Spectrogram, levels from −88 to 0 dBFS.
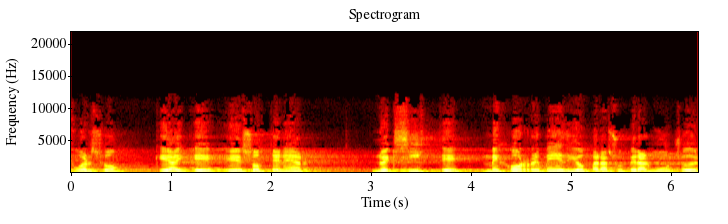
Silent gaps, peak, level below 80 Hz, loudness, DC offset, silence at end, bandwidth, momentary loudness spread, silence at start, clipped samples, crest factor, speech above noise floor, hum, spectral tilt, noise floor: none; 0 dBFS; -52 dBFS; -15 LUFS; under 0.1%; 0 s; 10 kHz; 8 LU; 0 s; under 0.1%; 14 dB; 24 dB; none; -7 dB/octave; -38 dBFS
